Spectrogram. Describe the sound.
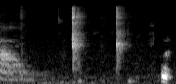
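Cats squabble with a door between them: two sharp, hissing spits a moment apart, followed by a brief, strained meow. A faint voice trails off just before.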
